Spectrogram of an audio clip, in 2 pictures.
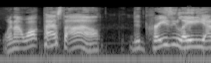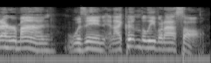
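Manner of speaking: folksy Southern witness voice; Southern accent. Retold or imitated. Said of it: "also in the [name] voice".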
